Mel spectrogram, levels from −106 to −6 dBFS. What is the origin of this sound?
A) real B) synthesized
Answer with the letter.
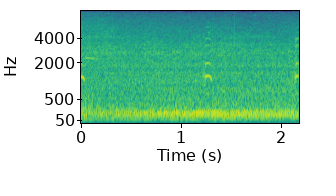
A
